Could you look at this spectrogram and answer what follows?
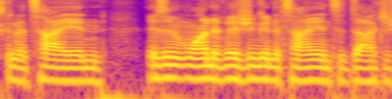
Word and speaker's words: WandaVision: WandaVision Yeah, is the correct way to say it.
